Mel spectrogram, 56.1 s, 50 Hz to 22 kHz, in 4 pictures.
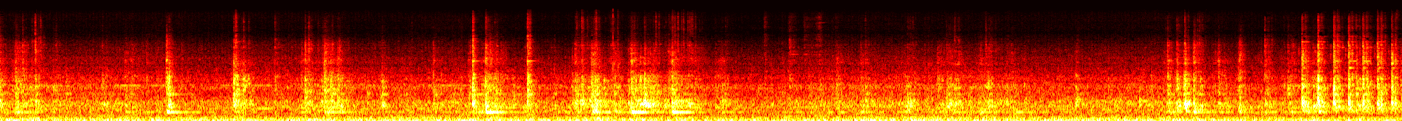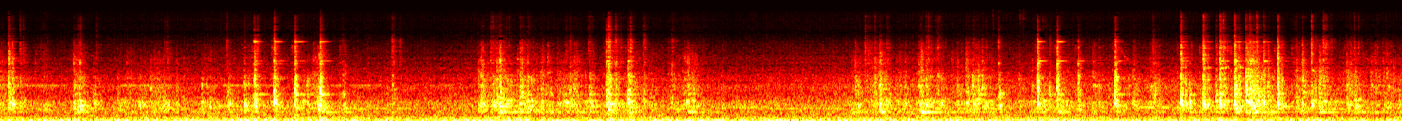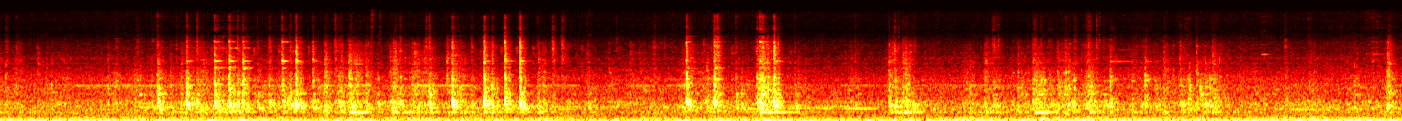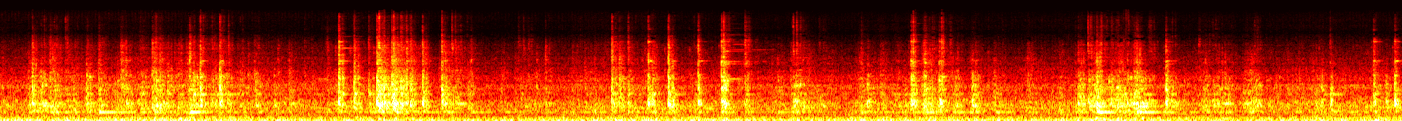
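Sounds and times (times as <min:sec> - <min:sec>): diesel engines droning: 0:00.0 - 0:56.0
hydraulic breakers hammering asphalt: 0:29.4 - 0:40.2.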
